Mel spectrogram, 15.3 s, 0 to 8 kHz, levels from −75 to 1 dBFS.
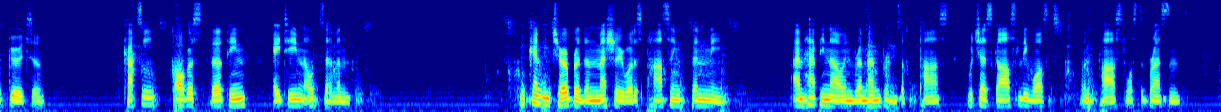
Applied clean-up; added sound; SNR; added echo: neural separator model SepFormer DNS4.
